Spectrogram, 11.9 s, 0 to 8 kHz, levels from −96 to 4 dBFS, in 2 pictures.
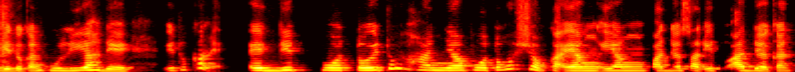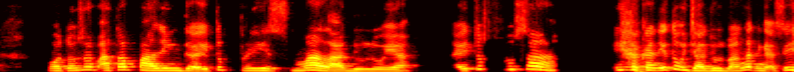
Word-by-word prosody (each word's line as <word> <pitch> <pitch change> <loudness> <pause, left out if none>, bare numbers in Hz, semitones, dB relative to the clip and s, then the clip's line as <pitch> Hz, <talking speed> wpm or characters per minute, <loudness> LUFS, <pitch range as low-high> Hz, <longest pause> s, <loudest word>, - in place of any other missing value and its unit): gitu 205 0 +2
kan 205 +4 -2
kuliah 230 +4 +2
deh, 180 -3 +1 0.2
itu 245 +4 -11
kan, - - 0 0.3
eee, 250 0 +7
edit 260 +3 -2
foto 260 0 +4
itu 265 +10 -1 0.2
hanya 255 -2 +1
Photoshop, 280 +5 -1
Kak, - - +1
yang 210 0 +4
yang 215 0 -1
pada 215 0 -3
saat 215 -1 -1
itu 215 0 -7
ada 215 -1 +1
kan. 195 0 -5 0.4
Photoshop 240 +7 -3
atau 250 +6 +2
paling 235 -4 +3
nggak 200 -3 +1
itu 295 - -10
Prisma 225 +3 0
lah 185 - +5
dulu 185 0 -5
ya. 185 +1 -1 0.4
Nah - - -6
itu 210 - -6 0.2
susah, 335 -3 +2 0.5
iya 290 +3 +2
kan, 275 -3 +1
itu 265 +8 +1
jadul 225 -1 +2
banget 215 +9 +1
nggak - - -2
sih? 270 - 0
235 Hz, 195 wpm, -25 LUFS, 215-265 Hz, 0.5 s, eee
